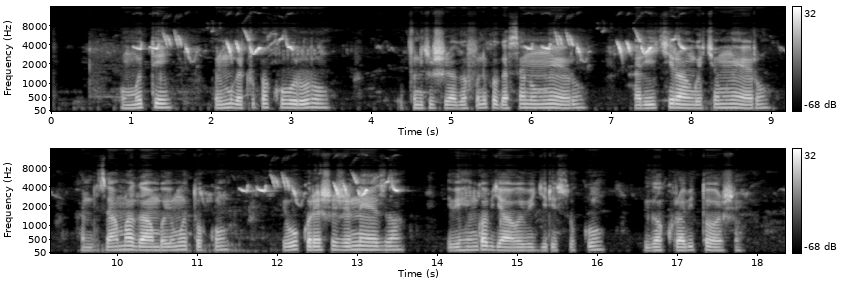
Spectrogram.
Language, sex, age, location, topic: Kinyarwanda, male, 50+, Musanze, agriculture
